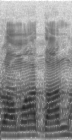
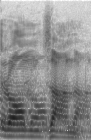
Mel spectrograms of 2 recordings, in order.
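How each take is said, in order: First: The middle consonant is a d sound. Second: The middle consonant is a z sound. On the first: The speaker calls it right. "আমরা রমাদান বলি আরবি ভাষায়" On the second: The speaker calls it wrong. "ওরা দোয়াত অক্ষরটা মানে জয় অক্ষরের মতো আওয়াজ করে"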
